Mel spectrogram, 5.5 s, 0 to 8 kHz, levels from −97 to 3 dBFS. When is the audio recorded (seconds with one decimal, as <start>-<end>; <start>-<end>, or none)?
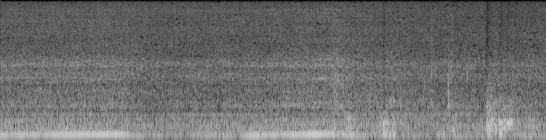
0.0-5.5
